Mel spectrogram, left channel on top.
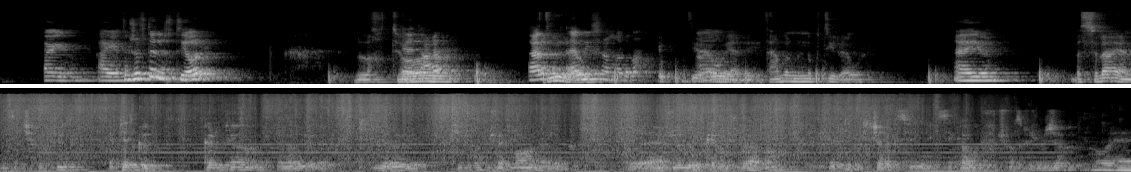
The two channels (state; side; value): different; both; correlation 0.00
